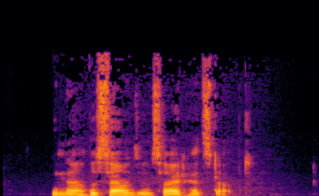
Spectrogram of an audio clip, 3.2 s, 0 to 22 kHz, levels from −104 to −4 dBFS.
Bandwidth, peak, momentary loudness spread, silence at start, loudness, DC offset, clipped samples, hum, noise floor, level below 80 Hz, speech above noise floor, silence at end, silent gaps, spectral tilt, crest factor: 16 kHz; -2 dBFS; 10 LU; 0.5 s; -19 LUFS; under 0.1%; under 0.1%; none; -76 dBFS; -62 dBFS; 57 dB; 0.7 s; none; -5 dB/octave; 18 dB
